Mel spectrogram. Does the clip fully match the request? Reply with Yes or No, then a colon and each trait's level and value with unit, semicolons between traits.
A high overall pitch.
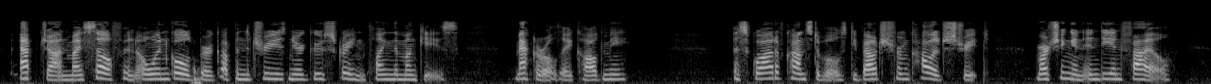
Yes: high, 240 Hz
